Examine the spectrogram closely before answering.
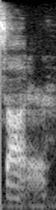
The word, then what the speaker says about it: solder: That's how it's spelled, but it's actually pronounced solder.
